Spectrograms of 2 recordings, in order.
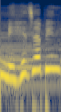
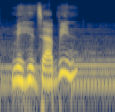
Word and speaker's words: মেহজাবীন: মেহজাবিন জানালেন, আমরা যেভাবে তার নাম উচ্চারণ করি মেহজাবিন, আসলে তা পুরোপুরি সঠিক নয়। তার আসল নামের উচ্চারণ মেহেজাবি, যেখানে শেষের ন আসেই না।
